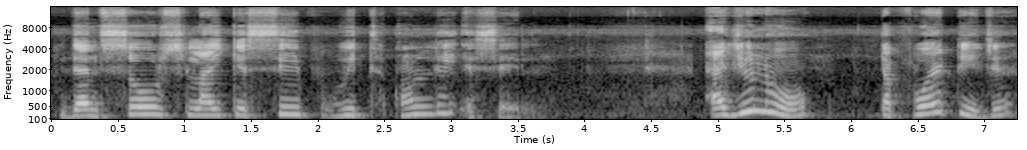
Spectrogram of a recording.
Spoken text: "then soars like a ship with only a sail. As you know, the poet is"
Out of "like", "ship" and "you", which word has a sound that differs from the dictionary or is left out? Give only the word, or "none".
ship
